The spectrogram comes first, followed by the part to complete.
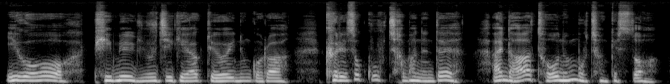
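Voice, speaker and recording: A woman's voice: fairly low pitch, a little slow, a little mellow, no room sound, studio quality. A woman voicing a protective young husband. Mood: indignant. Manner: pleading then indignant. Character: protective young husband defending his wife.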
